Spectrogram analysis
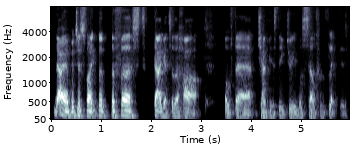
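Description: A man's voice: fairly low pitch, fairly even intonation, normal speed. A man co-hosting a podcast, chatting casually about football, rambling with lots of restarts and fillers. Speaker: podcast co-host.

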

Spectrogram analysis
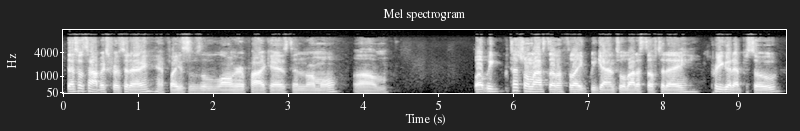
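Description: A man in his thirties co-hosts a casual podcast in a laid-back manner, pausing often on ums. His voice sits fairly low. The sound is dry, with no room echo. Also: steady tone. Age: 30s. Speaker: podcast co-host. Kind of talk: casual chat.

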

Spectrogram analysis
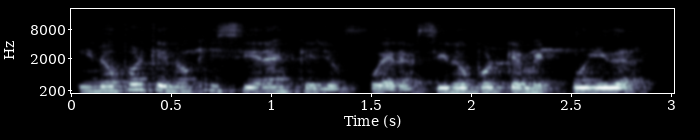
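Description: A woman's voice: lowish voice, a little fast. A woman gives a testimony and sermon, telling her story vividly and acting out the dialogue. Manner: animated storytelling, acts out dialogue. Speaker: preacher.

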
